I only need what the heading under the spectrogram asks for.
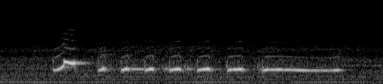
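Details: Melodious lure song of a Bangkok-type zebra dove, used to prompt other doves to sing: a bright upslurred opening coo, six evenly spaced short coos about a quarter second apart, and a long level closing note.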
